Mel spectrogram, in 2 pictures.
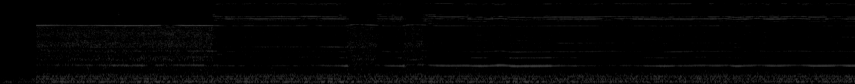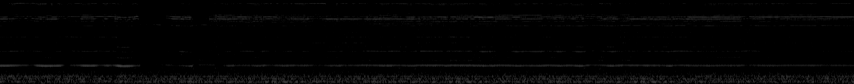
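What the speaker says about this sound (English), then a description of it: "I'm using a 1/4 inch straight bit at 1/2 inch deep." A router fitted with a 1/4 inch straight bit cuts half an inch deep into wood, guided by a collar riding a jig for kitchen drawer boxes, giving a loud, steady whine that runs unbroken from start to finish.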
